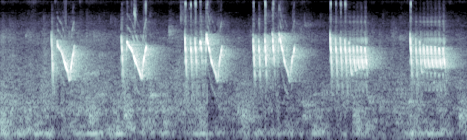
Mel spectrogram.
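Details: Six evenly spaced hill prinia phrases, high and crisp, each a buzzy run of rapid notes with a falling sweep, the final ones flatter and more rattling.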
